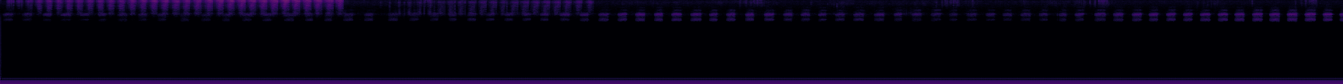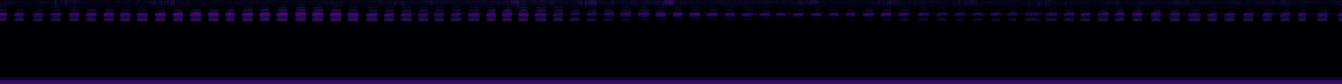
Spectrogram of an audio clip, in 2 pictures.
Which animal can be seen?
Pseudochorthippus parallelus, an orthopteran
